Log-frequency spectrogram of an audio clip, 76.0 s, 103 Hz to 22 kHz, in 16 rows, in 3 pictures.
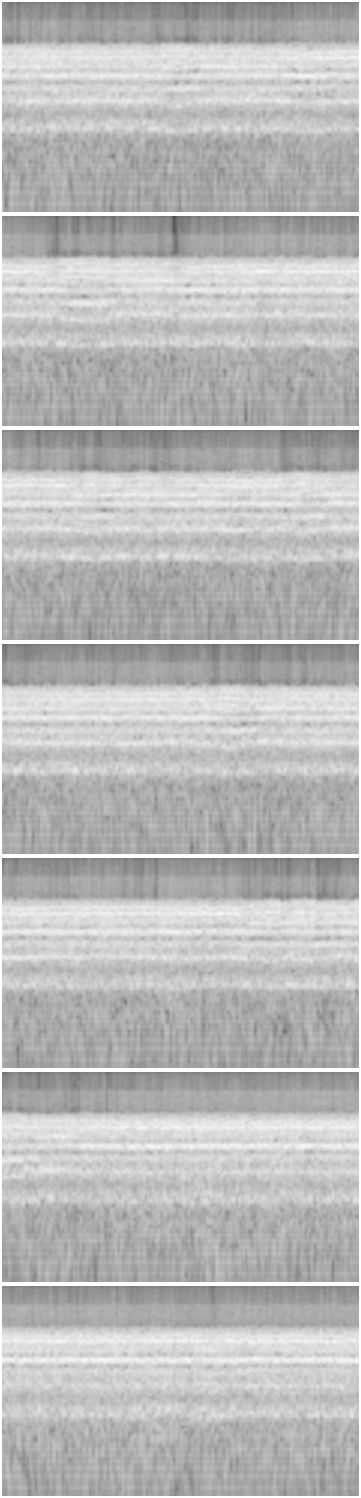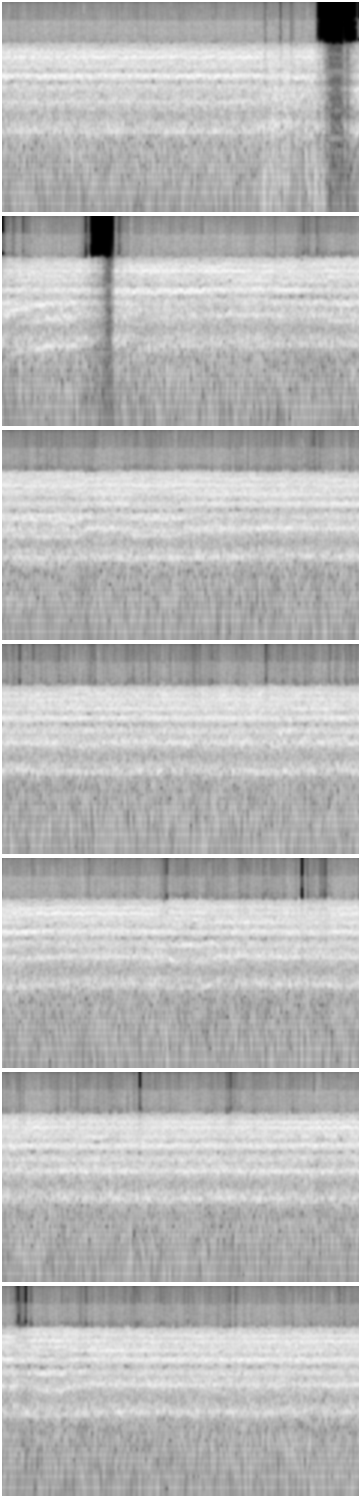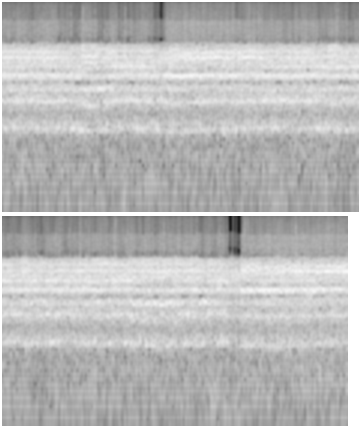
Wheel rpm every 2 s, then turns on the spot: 230, 230, 230, 220, 230, 230, 230, 230, 230, 230, 230, 220, 220, 210, 210, 210, 210, 210, 160, 120, 200, 210, 220, 230, 230, 230, 230, 230, 230, 230, 230, 220, 240, 230, 230, 230, 220, 220.
none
